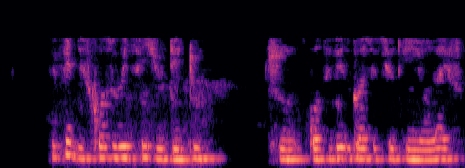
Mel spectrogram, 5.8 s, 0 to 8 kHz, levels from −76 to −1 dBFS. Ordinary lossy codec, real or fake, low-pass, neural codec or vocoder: AAC, 16 kbps; real; 7.2 kHz; none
